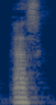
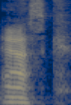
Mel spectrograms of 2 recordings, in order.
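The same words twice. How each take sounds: First: The final k sound is dropped. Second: The final k sound is clearly pronounced. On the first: The speaker calls it wrong. "It's too weak. You're, you're missing the K" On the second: The speaker calls it right. "So you need the K sound at the end"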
